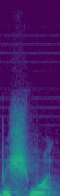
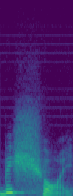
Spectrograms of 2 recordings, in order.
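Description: First: বিস্ময় as bish-moy, m fully sounded; spelling pronunciation of বিস্ময়, sh followed by m; mispronounced with sounded m. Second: বিস্ময় as bish-shõy, doubled sh; correct, m silent. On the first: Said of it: "তোমরা অনেকেই ভুল উচ্চারণ করো". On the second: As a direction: say বিস্ময় with long sh and nasal vowel. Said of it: "সঠিক উচ্চারণ". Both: Shown as a demonstration.

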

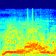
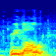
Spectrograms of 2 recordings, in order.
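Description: First: Panicked yell of reload; frantic shout. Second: Said in the usual way. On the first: Real, not acted. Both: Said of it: "repeats reload, building".

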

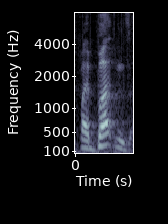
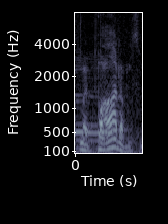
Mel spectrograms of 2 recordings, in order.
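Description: First: Said in the usual way. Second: Buttons slurred into bottoms with an ah sound; slip to bottoms. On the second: Shown as a demonstration. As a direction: blurt bottoms instead of buttons, softer. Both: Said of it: "What the hell am I talking about?".

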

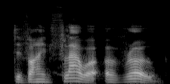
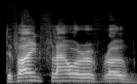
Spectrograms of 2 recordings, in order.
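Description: First: Said in the usual way. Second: Loud call of the name. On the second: Acted. Jack calls the unicorn's name, loud. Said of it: "Jack called".

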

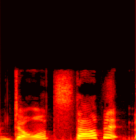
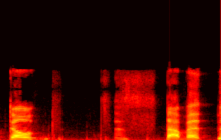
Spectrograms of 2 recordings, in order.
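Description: First: "don't stop it" as one teasing question, rising at the end; DON'T STOP IT run together. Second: "don't." cut off, pause, then "stop it"; DON'T and STOP IT as two commands. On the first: Retold or imitated. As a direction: join "don't stop it" without a pause, asking. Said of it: "No, I said don't, and then I said stop it". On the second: Real, not acted. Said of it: "I said don't, and then I said stop it".

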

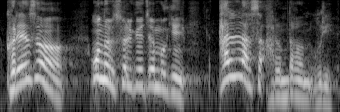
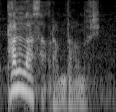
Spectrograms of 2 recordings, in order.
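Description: First: Said in the usual way. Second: "달라서 아름다운 우리"를 조용히 낮게 되뇌듯; 제목을 속삭이듯 여운 있게 반복; quiet echo. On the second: Real, not acted. Sermon title repeated as echo. (제목을 조용히 되뇌며)

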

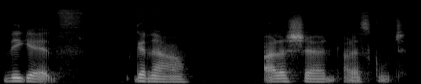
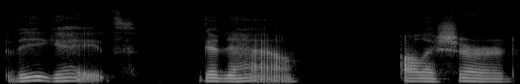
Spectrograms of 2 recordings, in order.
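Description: First: Brisk German with pursed, thin lips; native-style German, lips kept thin; thin-lipped German. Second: Slow German with full, loose lips; drawn-out German with rounded, heavy mouth; full-lipped German. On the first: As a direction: speak German through tight, pursed lips. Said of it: "Germans don't fall, like". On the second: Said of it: "Imagine me full, full lips". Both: Shown as a demonstration.

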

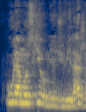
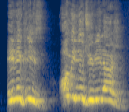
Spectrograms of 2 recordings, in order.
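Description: First: Said in the usual way. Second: High, loud proclamation; emphatic shout. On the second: Real, not acted. Vlogger setting things straight, emphatic shout. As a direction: belt it out to settle the matter. Forceful punchline of rant.

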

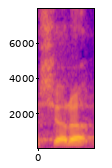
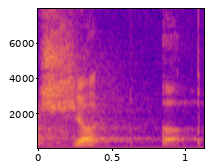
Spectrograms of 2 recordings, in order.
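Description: First: Said in the usual way. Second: Low, hushed command, words set apart; Jesus. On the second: Acted. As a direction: quietly order silence, pausing between the words. Voicing Jesus confronting the spirit.

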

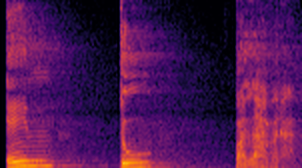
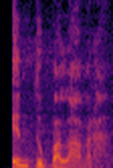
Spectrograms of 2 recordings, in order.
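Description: First: "en", "tu", "palabra" split by pauses; word-by-word emphasis. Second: Very soft, low quotation; hushed reverence. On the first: Preacher driving home Peter's words, "en... tu... palabra" word by word. Key phrase again, word by word. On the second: Preacher recalling Peter's words to Jesus, hushed and low. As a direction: say it low and humbly in one phrase. Repeats Peter's key phrase, reflective. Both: Acted.

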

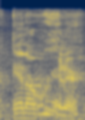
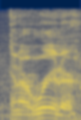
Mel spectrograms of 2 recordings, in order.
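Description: No difference in how they are said.

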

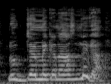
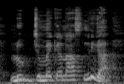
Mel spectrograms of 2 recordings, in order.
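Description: No difference in how they are said.

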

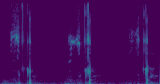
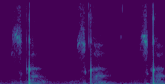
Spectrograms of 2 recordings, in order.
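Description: The two takes are said the same way.

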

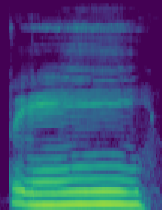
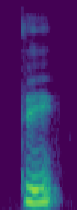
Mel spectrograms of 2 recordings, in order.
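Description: First: "T" as "tiii", the vowel held long. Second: "T" as emphatic "ti" with a short i; short vowel. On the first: Teacher shows long vowels, drawn-out ti. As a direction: stretch out the i steadily. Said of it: "Avec les voyelles longues". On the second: Teacher shows short vowels, brief ti. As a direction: cut the "i" short. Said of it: "avec les voyelles courtes". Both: Shown as a demonstration.

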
